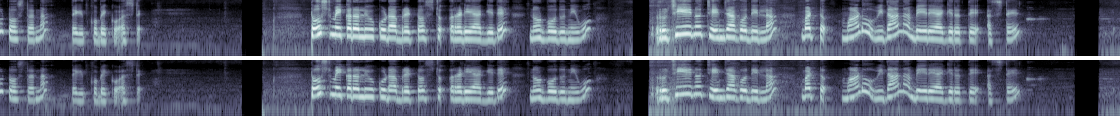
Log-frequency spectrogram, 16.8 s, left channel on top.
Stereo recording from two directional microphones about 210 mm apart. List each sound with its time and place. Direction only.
0.0 s speech: 35° left (ahead or behind)
4.1 s speech: 30° left (ahead or behind)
